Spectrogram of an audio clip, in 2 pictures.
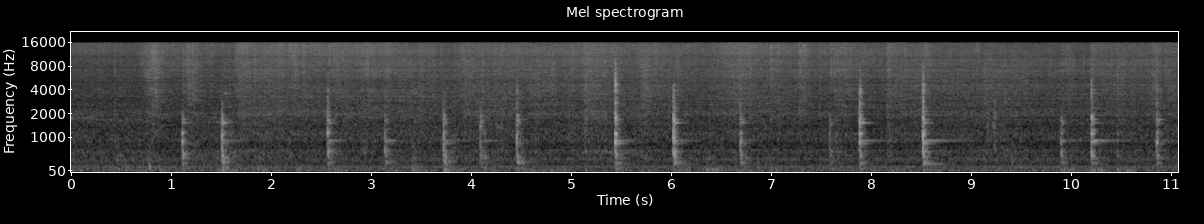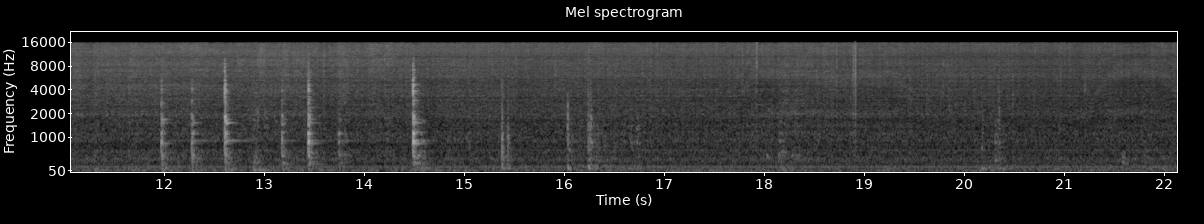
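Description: Bacon pieces sizzling in a Ridge Monkey sandwich-toaster pan on a gas hob, a steady hiss, while a wooden utensil knocks and scrapes against the pan about once a second; the knocks thin out after about fifteen seconds.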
